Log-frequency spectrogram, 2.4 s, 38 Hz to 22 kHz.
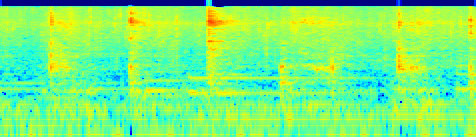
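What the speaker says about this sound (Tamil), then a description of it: "2 நிமிஷத்துக்கு இதை வதக்குங்க போதும்." Green chillies and ginger sauté in oil in a pan, a steady close sizzle broken by a handful of sharp spatula scrapes and taps at irregular intervals, with no voices.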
